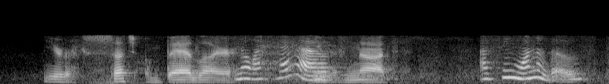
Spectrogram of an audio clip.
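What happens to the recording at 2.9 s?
Nothing goes wrong at 2.9 s; the audio runs through that moment intact, with only the normal narrowband sound of the call path, which carries nothing above 4 kHz.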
